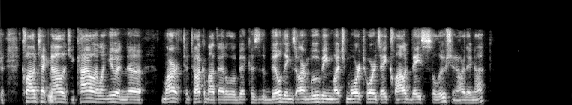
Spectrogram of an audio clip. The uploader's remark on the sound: Realcomm Webinar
